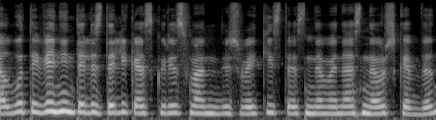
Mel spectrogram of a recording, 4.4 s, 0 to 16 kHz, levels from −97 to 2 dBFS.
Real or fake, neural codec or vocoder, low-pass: real; none; 14.4 kHz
